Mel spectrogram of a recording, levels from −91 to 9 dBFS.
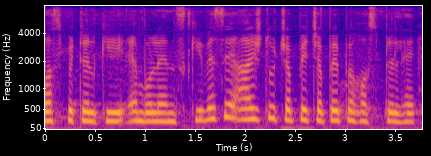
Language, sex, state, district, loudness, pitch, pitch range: Hindi, female, Bihar, West Champaran, -15 LUFS, 225 Hz, 215-250 Hz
